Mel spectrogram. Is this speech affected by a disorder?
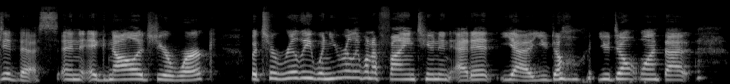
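No.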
